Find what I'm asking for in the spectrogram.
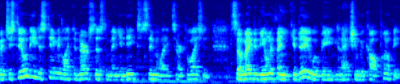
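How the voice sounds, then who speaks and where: Talking at a fairly quick pace, a man with a fairly high voice is heard with audible room echo and light background noise. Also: ordinary pitch variation. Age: 50s. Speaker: massage therapist; massage therapist instructor. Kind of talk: tutorial. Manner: hesitant, with fillers. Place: home room. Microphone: camera far.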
